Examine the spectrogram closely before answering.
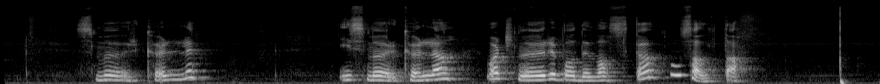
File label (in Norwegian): "smørkølle", Numedalsmål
